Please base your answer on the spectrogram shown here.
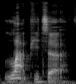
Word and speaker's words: La Puta: But it's not pronounced Laputa. It's La Puta, which in Spanish means like the whore or the bitch or Nice.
